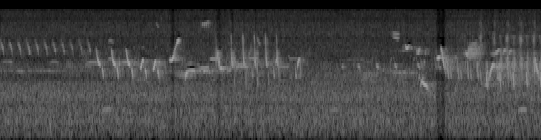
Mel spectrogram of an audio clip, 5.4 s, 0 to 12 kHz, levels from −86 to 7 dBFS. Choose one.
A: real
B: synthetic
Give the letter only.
A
